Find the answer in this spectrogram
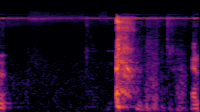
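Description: A man coughs once about a second in: a sudden harsh burst that trails off within about half a second.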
